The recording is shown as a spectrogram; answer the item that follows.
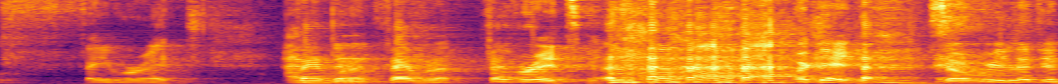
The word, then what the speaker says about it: FAVORIOT: Don't pronounce with the spelling. The spelling. Forget about the spelling. Just pronounce it. But the spelling is quite cool because it ends with the IoT. So that's why it's called favorite.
